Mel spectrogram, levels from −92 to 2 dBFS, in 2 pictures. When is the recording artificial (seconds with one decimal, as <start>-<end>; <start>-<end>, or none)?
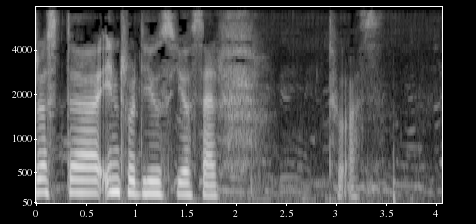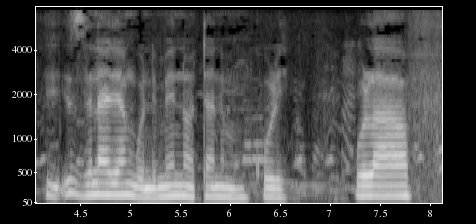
none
